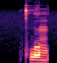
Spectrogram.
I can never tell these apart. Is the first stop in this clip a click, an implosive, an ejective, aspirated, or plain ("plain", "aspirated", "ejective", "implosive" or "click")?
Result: aspirated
